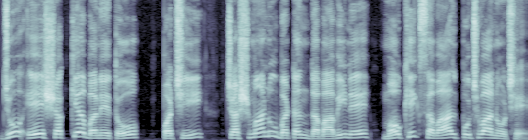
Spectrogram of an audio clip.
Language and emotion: Gujarati, neutral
